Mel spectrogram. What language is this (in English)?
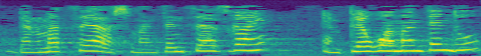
Basque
